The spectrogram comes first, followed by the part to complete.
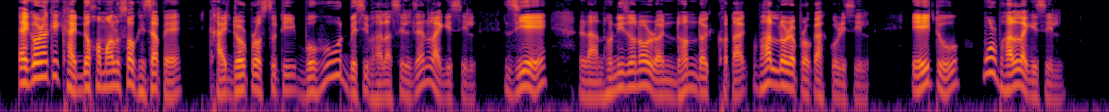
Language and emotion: Assamese, happy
